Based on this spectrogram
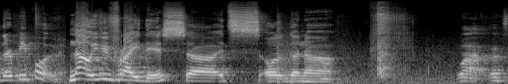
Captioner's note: poof sound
